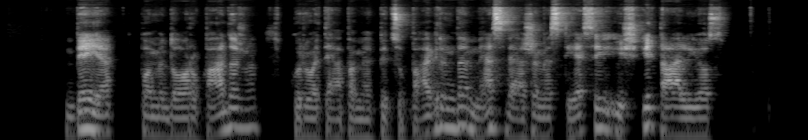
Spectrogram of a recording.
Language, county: Lithuanian, Telšiai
